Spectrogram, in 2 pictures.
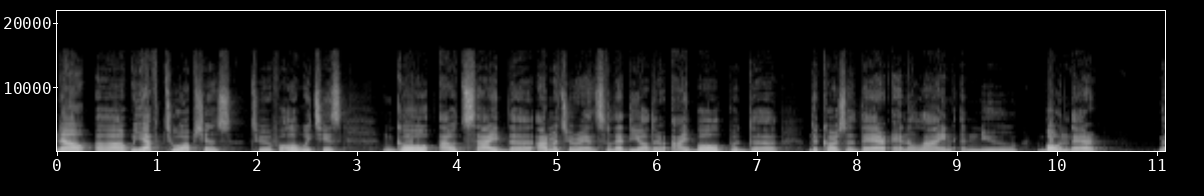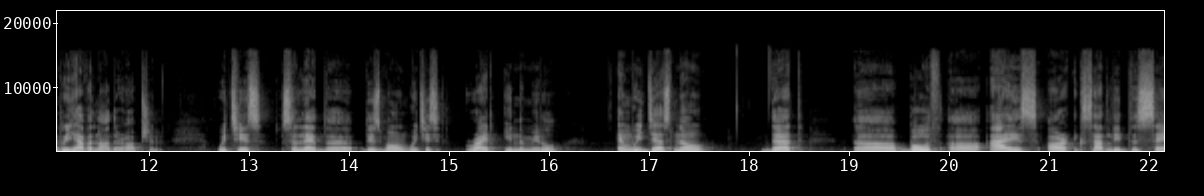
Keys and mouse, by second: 13.2 right click.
